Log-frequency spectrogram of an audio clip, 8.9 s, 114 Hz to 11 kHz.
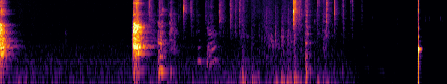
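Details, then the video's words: Lulu, a female Yorkshire Terrier puppy just under 11 months old, indoors, alarmed and very angry at something beyond the door: a sharp bark opens, another loud bark near three seconds, then low rumbling growls and grumbles, a final short yip. "Angry Yorkie"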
